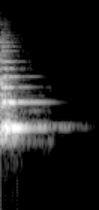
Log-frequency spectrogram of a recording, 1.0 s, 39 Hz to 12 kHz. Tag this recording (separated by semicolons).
f4; vsco-2; violin; strings; violin-section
